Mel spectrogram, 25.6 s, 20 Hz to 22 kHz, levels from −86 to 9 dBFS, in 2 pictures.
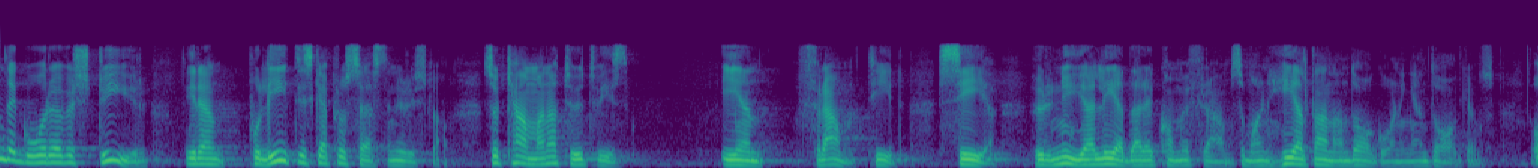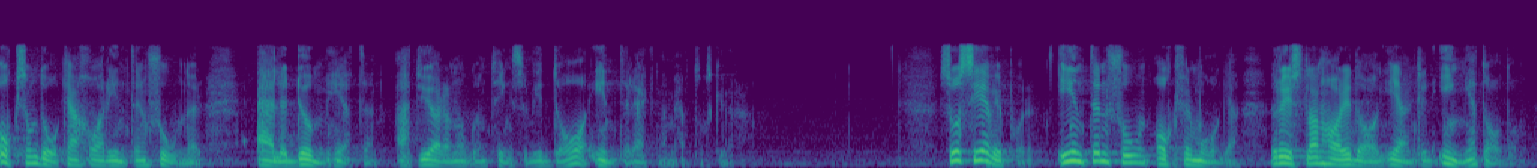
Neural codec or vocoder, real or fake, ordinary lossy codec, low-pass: none; real; none; 7.2 kHz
